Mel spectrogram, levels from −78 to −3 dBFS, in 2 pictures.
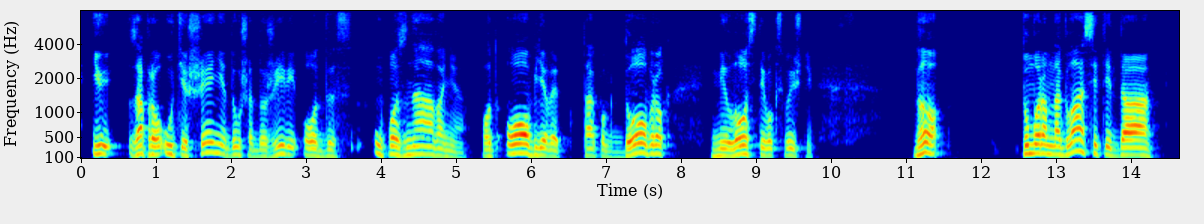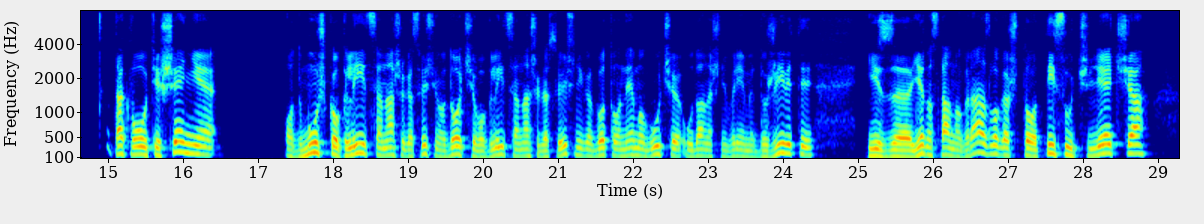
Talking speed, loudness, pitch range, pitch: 85 wpm, -27 LUFS, 130-165 Hz, 145 Hz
